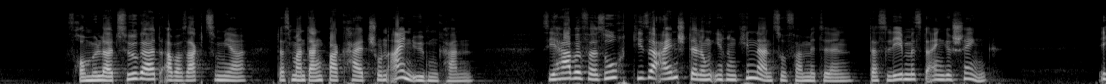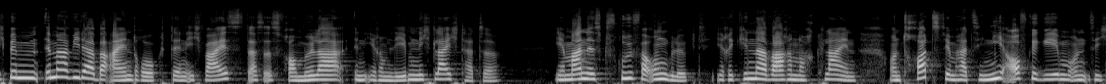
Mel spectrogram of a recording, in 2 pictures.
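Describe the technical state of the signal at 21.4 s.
At 21.4 s the signal is intact, with no audible fault at that point.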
